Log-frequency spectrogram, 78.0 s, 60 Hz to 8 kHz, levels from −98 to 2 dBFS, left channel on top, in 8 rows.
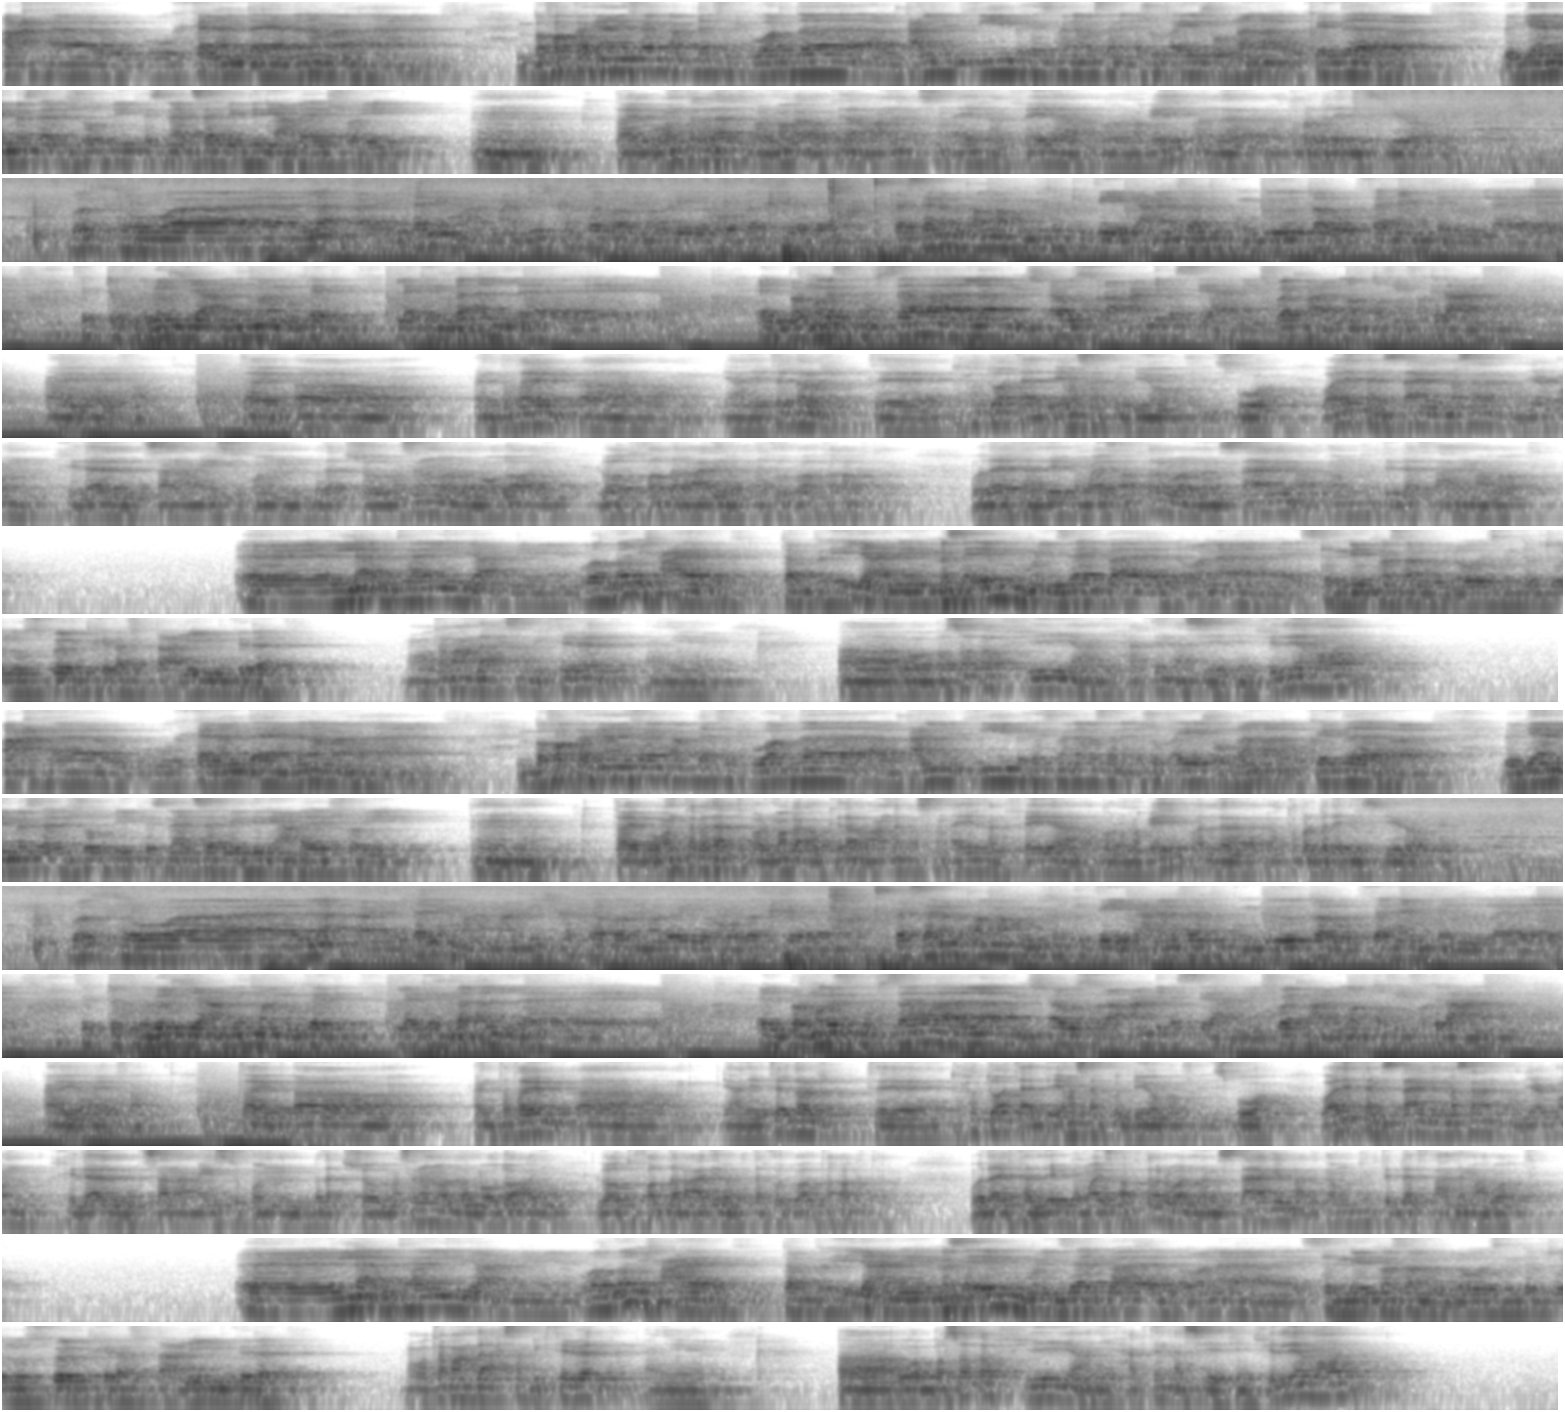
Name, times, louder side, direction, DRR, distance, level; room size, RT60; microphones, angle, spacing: voice 1, 0.0-2.7 3.0-12.2 19.9-33.4 34.0-38.6 60.0-70.0, left 1 dB, 70° left, -3 dB, 0.8 m, -34 dB
voice 2, 12.7-13.2 13.6-18.8 31.9-32.3 39.3-39.9 40.5-41.6 42.0-47.0 47.3-54.2 54.8-58.3 70.8-72.7 73.5-77.0, right 1 dB, 75° right, 2 dB, 0.5 m, -37 dB
sound 1, 18.2-25.2, left 7 dB, 85° left, 0.4 m, -29 dB
sound 2, 21.1-40.8, right 1 dB, 40° left, 0.6 m, -35 dB
2.5 x 2.4 x 2.6 m, 0.92 s
head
